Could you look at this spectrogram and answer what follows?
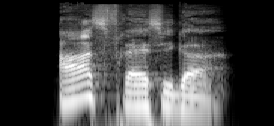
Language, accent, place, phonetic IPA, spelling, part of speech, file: German, Germany, Berlin, [ˈaːsˌfʁɛːsɪɡɐ], aasfräßiger, adjective, De-aasfräßiger.ogg
- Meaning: inflection of aasfräßig: 1. strong/mixed nominative masculine singular 2. strong genitive/dative feminine singular 3. strong genitive plural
